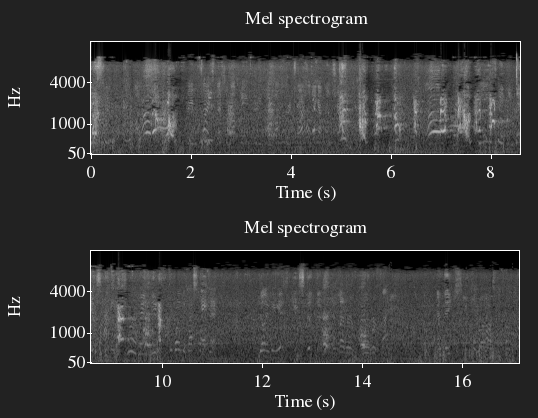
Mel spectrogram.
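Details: Young caramel-coloured Australian Shepherd herding sheep, giving sharp, irregular barks and yips in quick bursts, thickest midway, while a person talks over the activity.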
